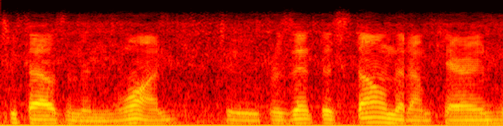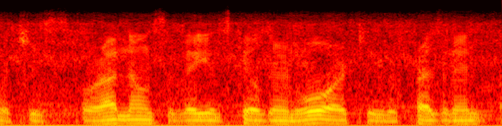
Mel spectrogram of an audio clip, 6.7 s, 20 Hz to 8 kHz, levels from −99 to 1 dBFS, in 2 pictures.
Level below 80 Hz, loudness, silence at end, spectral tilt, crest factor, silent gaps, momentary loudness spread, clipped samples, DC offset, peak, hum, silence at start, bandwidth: -48 dBFS; -33 LUFS; 0 s; -9 dB/octave; 16 dB; none; 7 LU; under 0.1%; 2%; -16 dBFS; none; 0 s; 6 kHz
